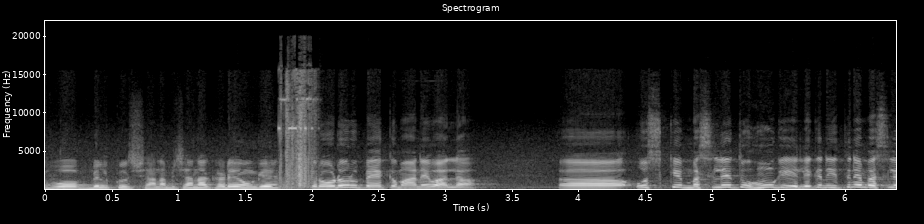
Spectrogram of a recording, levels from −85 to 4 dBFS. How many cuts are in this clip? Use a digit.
1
